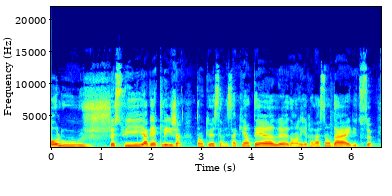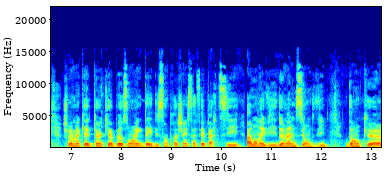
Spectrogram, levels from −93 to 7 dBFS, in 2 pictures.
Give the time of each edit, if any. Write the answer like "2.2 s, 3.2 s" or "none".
10.4 s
